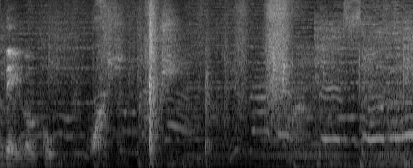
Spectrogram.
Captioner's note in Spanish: sonidos de extracción del báculo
